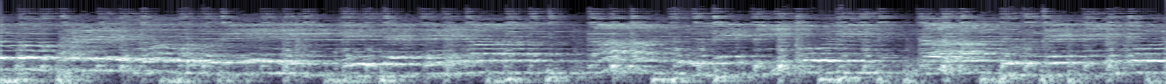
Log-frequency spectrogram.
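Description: A man singing a song into a microphone, accompanied by a dholak (rope-laced barrel drum) playing a repeating rhythm of low strokes.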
